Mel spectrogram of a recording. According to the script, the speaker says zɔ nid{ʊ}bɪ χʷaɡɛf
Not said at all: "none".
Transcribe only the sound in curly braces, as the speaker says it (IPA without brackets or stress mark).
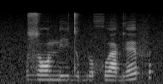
ʊ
